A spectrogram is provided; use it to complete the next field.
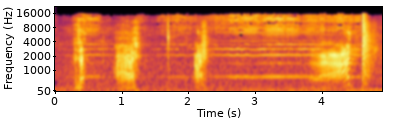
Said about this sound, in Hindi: ये अपने एरिया में कितने मच्छर हो गए रे। हाँ दादा, इसलिए तो सरकार भी कहती है कहीं भी पानी जमा ना होने दे, उसमें मच्छर हो सकते हैं। हाँ बिल्कुल सही, और रात में तो मेरी नींद खराब कर रखी है मच्छरों ने।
